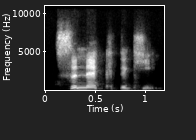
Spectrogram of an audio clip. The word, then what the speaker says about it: synecdoche: a couple times is synecdoche synecdoche so that c-h-e at the end is pronounced like key like a k that c-h is pronounced like a k synecdoche so the definition of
